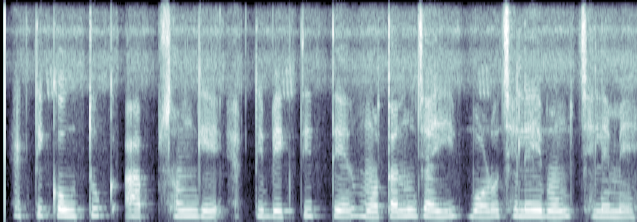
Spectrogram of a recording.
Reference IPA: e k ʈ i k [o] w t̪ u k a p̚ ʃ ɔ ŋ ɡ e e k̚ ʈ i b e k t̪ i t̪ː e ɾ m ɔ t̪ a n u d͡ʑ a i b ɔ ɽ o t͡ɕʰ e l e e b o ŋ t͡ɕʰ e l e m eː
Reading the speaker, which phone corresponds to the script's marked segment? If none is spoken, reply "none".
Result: o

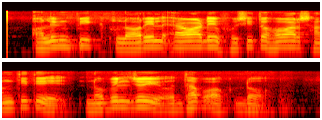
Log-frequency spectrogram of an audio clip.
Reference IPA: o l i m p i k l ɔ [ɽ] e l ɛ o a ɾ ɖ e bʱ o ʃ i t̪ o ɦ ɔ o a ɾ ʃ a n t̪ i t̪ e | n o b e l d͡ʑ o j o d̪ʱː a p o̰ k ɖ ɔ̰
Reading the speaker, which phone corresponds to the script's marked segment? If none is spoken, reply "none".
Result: ɾ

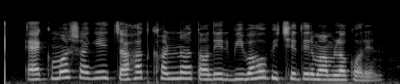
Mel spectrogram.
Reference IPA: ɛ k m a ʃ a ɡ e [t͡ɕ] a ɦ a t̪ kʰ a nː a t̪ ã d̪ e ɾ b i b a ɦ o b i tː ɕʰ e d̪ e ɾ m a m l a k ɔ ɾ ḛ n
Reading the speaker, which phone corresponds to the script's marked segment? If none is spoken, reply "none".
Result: t͡ɕ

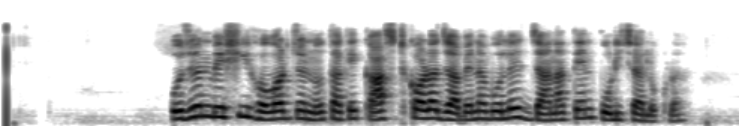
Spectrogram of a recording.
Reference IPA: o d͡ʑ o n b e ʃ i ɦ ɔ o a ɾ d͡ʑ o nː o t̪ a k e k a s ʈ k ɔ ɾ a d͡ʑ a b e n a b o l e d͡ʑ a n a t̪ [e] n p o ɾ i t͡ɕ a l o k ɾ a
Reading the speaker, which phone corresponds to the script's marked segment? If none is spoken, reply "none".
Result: e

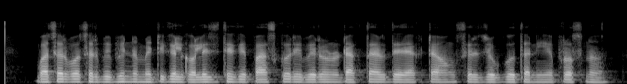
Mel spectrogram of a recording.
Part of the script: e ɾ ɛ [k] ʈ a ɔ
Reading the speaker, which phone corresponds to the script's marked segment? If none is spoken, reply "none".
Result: k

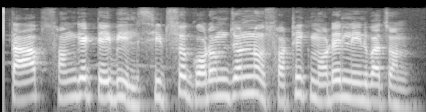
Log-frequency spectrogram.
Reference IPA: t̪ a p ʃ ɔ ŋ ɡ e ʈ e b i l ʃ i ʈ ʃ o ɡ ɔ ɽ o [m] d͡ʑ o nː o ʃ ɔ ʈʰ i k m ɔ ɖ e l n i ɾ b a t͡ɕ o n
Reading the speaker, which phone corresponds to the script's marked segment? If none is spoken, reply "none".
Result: m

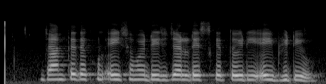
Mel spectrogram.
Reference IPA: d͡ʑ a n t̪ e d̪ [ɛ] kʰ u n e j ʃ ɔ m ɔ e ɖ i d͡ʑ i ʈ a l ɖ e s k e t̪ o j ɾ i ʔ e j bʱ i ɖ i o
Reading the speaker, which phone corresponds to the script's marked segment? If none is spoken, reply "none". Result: e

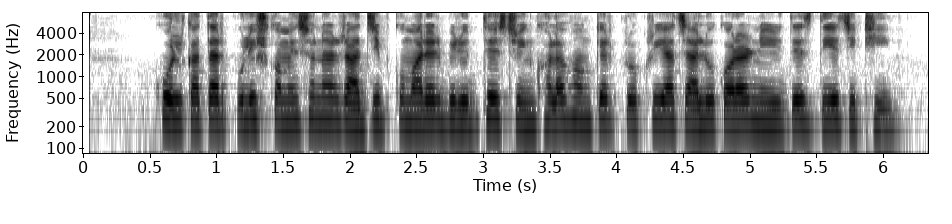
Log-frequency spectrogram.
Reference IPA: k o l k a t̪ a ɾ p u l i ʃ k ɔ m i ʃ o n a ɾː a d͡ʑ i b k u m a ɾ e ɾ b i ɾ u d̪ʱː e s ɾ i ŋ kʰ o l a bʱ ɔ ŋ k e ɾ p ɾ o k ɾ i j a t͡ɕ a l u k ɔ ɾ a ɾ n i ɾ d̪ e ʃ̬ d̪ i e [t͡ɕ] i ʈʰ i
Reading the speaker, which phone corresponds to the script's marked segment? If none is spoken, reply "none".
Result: t͡ɕ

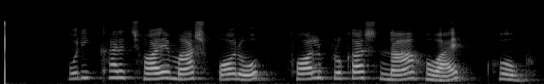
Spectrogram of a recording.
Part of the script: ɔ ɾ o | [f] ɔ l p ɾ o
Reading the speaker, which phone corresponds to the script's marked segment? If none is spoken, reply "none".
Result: f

